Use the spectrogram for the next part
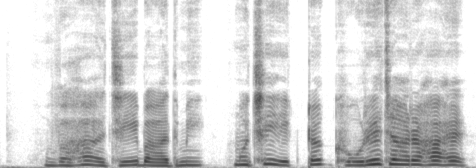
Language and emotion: Hindi, fearful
